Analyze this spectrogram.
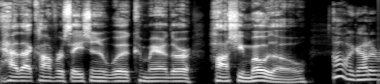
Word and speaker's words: Hashimoto: I like at the end when Captain McVeigh is talking to Commander Hiroshima.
